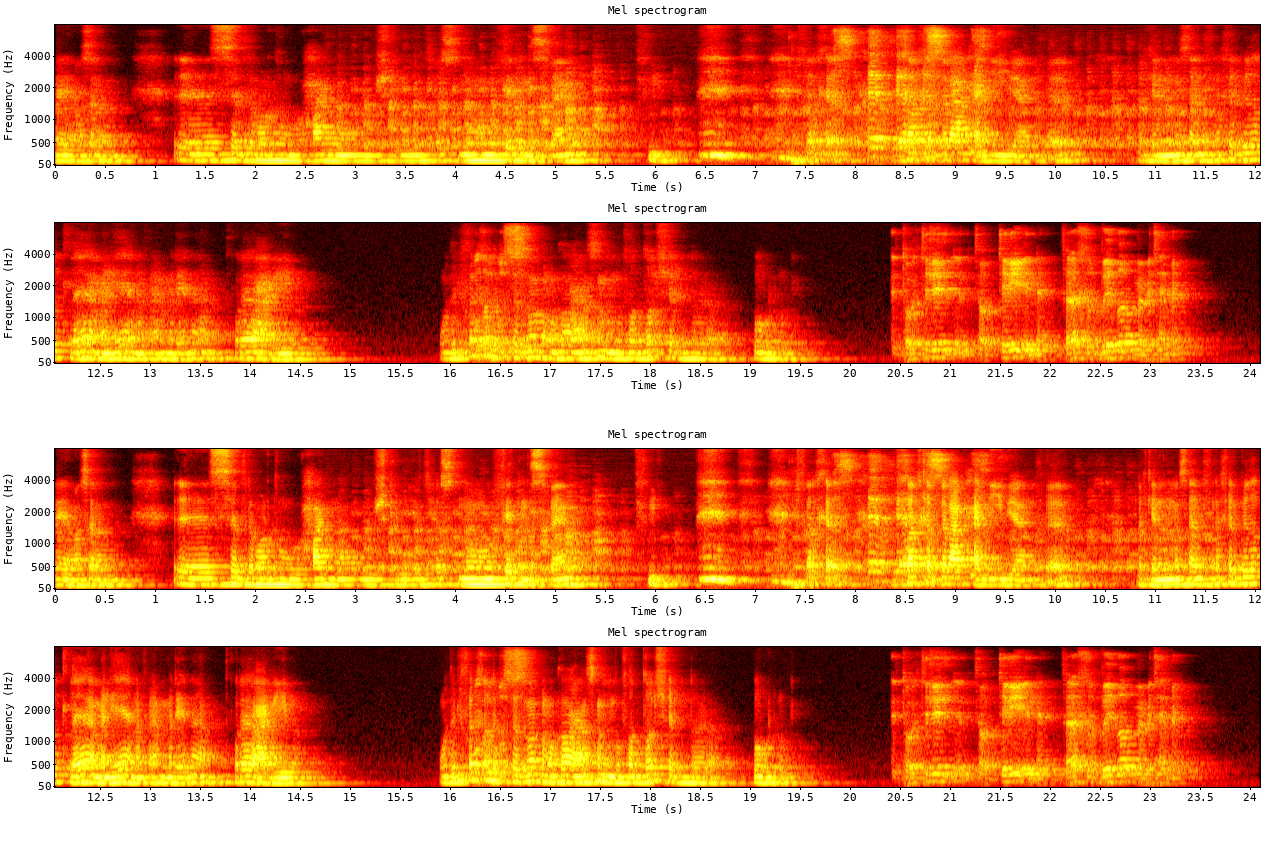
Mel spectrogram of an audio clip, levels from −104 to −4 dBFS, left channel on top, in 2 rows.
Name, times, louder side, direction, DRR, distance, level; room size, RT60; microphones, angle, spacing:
voice 1, 0.0-5.3 5.8-6.1 6.4-8.1 8.5-10.2 10.8-14.5 15.9-18.8 19.0-19.4, right 2 dB, 60° right, 5 dB, 0.3 m, -24 dB
sound 1, 2.7-11.6, right 1 dB, 80° left, 0.8 m, -38 dB
voice 2, 7.8-8.9 9.1-9.3 16.2-16.8 20.4-23.3, equal, 10° left, -2 dB, 0.5 m, -30 dB
2.3 x 2.1 x 3.4 m, 0.87 s
head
